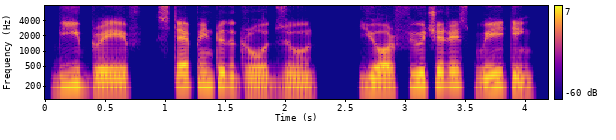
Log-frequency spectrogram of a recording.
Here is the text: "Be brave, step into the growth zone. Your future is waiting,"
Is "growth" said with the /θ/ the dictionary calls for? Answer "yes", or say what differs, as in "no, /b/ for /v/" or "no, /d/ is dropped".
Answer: no, /t/ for /θ/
